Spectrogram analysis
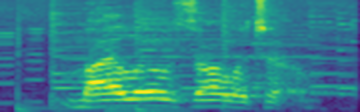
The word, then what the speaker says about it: Mylo Xyloto: part of probably my favorite coldplay of them mylo xyloto that's actually how you say it I looked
